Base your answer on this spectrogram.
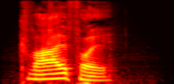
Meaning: excruciating, agonizing
- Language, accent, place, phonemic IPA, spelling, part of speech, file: German, Germany, Berlin, /ˈkvaːlˌfɔl/, qualvoll, adjective, De-qualvoll.ogg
